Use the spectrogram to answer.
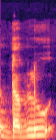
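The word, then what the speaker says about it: bowl: थोड़ा सा अलग है बी ओ ब्लू ल यह होता है बोल और मैं यह का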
